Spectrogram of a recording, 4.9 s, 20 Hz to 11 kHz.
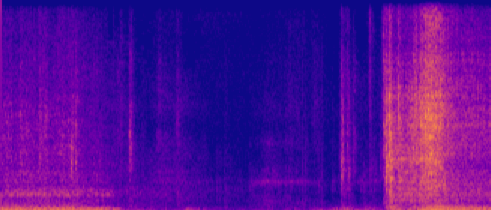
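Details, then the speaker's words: Pontiac V8 with rebuilt Holley carburetor, after timing was set (previously very retarded): shuts off and restarts easily with strong rumble; old alternator grinding from bearing issues. "There you go. Starts up, easy as."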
